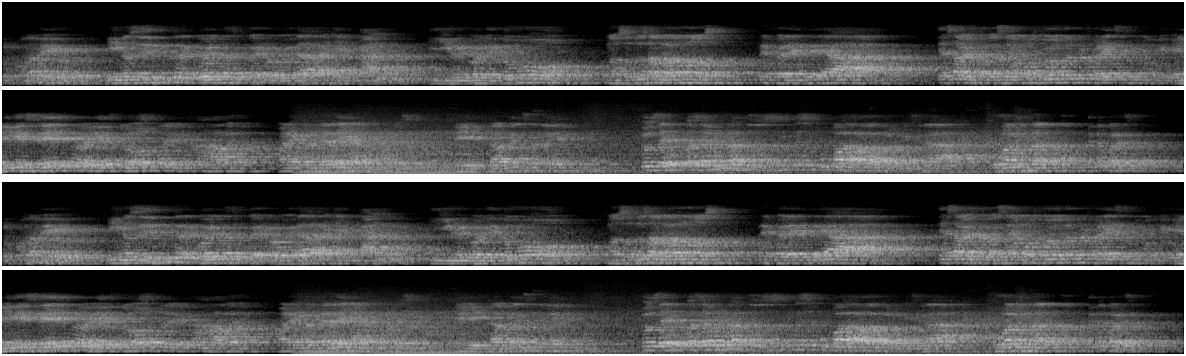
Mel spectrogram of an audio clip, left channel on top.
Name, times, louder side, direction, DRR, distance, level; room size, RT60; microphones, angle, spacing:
voice 1, 0.1-0.7 1.0-3.9 4.2-5.6 6.0-7.1 7.5-8.8 9.3-14.3 14.6-16.0 16.3-17.7 18.2-21.3 21.7-23.1, right 1 dB, 50° left, -13 dB, 1.1 m, -23 dB
sound 1, 14.7-22.1, left 1 dB, 90° left, 0.8 m, -35 dB
2.3 x 2.3 x 2.3 m, 2.7 s
head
